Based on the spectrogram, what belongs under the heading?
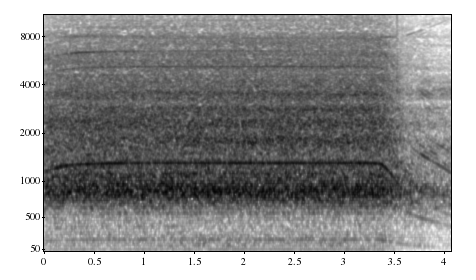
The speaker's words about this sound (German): Und der, den ich jetzt meine, das ist ein Braun Control 2000 Highline. Den hören wir uns als erstes an. Also, erst kommt der quasi leise Föhn.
